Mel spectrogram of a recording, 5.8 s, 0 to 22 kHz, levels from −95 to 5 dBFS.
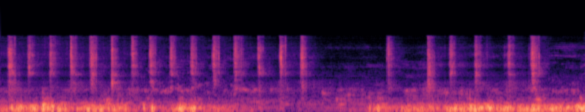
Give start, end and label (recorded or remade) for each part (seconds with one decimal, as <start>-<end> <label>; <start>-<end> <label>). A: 0.0-1.4 remade; 1.4-2.4 recorded; 2.4-5.3 remade; 5.3-5.9 recorded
